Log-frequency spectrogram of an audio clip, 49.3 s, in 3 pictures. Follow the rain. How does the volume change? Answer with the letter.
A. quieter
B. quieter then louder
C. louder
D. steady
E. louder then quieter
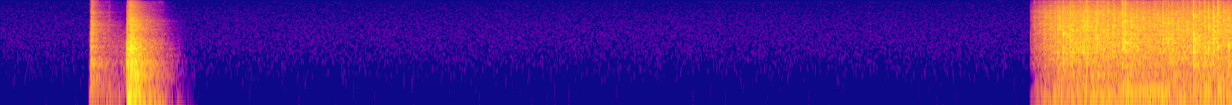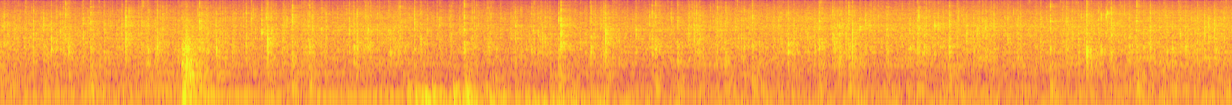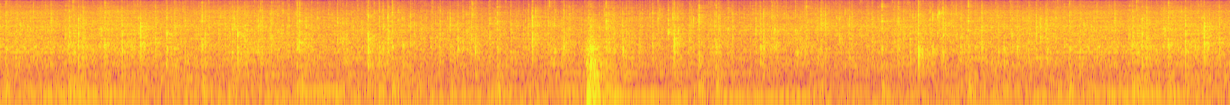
D.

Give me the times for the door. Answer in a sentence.
You can hear the door from 1.2 to 2.1 s, from 18.4 to 19.2 s and from 40.1 to 41.0 s.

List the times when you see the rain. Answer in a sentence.
You can hear the rain from 13.8 to 49.2 s.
